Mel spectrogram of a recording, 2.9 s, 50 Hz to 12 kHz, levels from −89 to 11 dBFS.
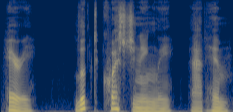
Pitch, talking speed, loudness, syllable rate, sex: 100 Hz, 105 wpm, -22 LUFS, 4.8 syllables/s, male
